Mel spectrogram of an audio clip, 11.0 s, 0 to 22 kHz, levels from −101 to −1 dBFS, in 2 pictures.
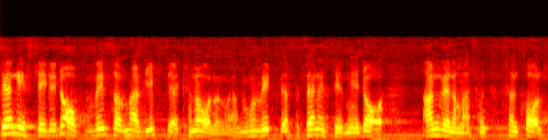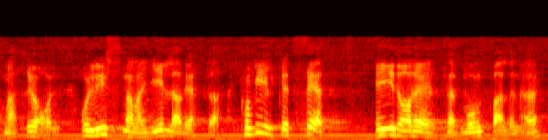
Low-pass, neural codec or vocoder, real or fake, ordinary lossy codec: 7.2 kHz; codec, 44.1 kHz, 2.6 kbps, SNAC; fake; none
